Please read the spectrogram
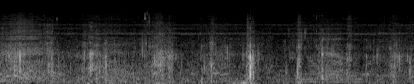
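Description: Footsteps of several people walking on a dirt and leaf-litter forest trail, irregular steps with one sharper step about two and a half seconds in.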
